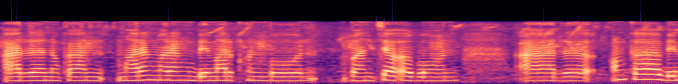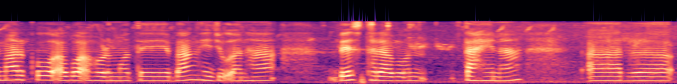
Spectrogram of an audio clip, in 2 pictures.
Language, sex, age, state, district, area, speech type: Santali, female, 30-45, Jharkhand, Bokaro, rural, spontaneous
